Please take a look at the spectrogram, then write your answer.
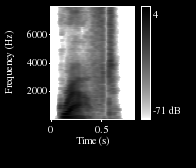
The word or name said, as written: graft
